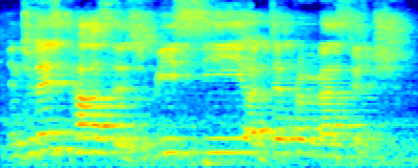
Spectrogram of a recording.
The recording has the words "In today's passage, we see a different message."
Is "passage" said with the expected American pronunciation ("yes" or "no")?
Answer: no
